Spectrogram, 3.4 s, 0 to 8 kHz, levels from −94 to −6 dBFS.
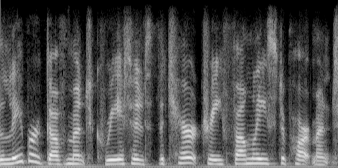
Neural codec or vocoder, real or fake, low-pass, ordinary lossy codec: none; real; 7.2 kHz; Opus, 32 kbps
